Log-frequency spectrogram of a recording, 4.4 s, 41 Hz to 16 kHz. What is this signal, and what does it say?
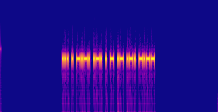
Morse code, heard as a keyed tone, about 46 wpm, 700 Hz. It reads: SECRETARY
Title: K1USN SST QSO Practice 50wpm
